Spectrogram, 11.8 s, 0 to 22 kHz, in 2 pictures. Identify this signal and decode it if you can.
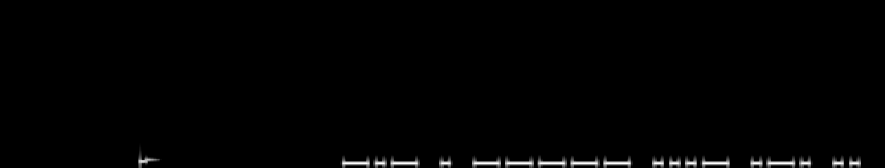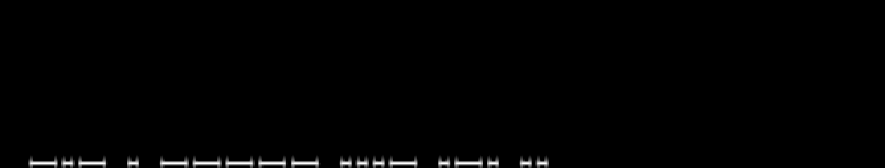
Morse code, heard as a keyed tone, about 22 wpm, 700 Hz. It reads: KE0VRI KE0VRI
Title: USA Call Signs Repeated 2x 22wpm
